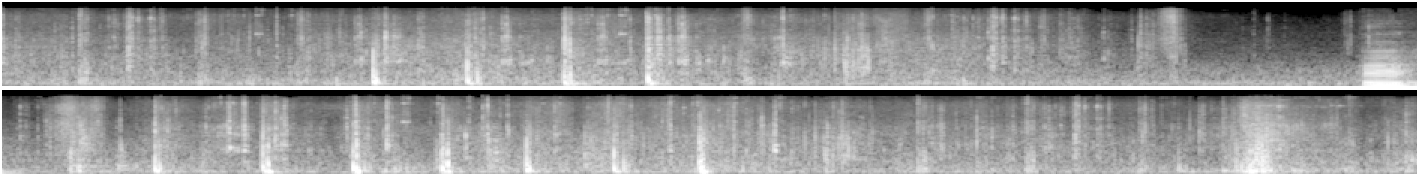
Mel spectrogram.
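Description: Footsteps tread quickly over a hard floor.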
